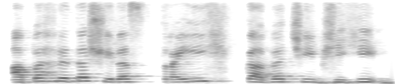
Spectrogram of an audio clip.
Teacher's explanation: Bha Mahaprana should be clearer.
